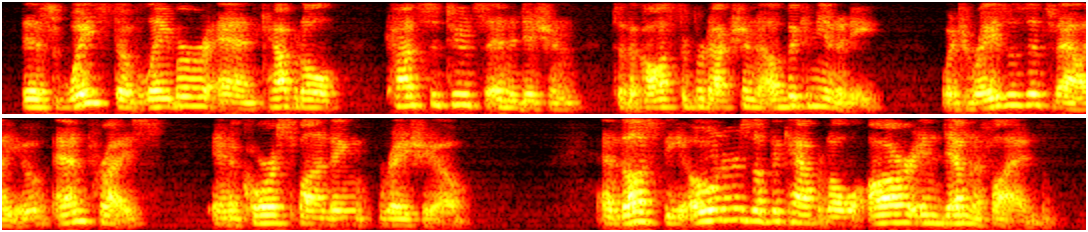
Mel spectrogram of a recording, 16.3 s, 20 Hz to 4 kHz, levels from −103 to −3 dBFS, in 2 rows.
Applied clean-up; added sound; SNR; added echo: none; none; none; reverberation time 0.1 s.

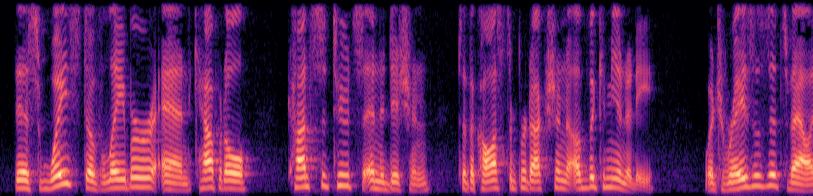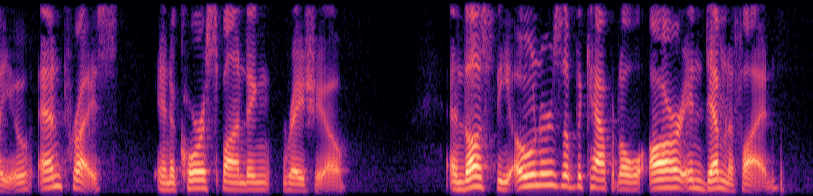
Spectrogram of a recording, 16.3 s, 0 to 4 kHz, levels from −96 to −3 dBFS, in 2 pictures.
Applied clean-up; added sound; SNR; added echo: none; none; none; none.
